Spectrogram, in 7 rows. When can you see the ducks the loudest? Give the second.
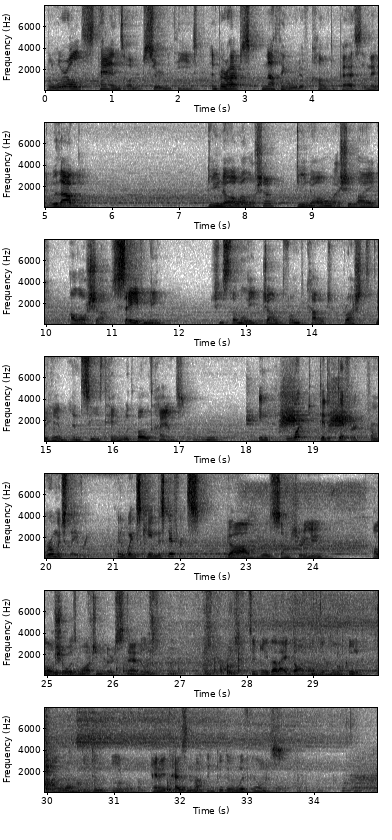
19 s.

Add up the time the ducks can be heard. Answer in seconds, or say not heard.
2 s.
